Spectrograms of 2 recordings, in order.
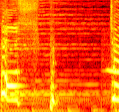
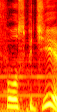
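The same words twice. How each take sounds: First: It is shouted loudly with high energy. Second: It is said at a normal, unshouted volume. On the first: The speaker calls it right. "let's just do it" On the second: The speaker calls it wrong. "It's not the same when I don't shout it"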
